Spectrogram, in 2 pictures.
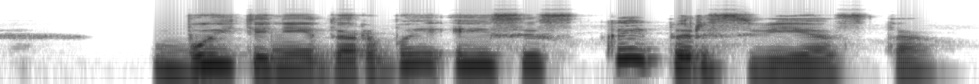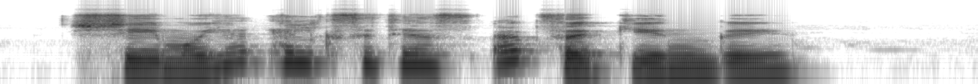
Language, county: Lithuanian, Klaipėda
